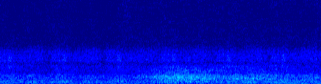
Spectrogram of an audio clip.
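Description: A steady low rumble of background ambience, with no distinct event standing out.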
